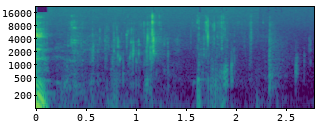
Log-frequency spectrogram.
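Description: A brief thump at the start, then someone sipping beer, with quiet wet mouth clicks and swallowing sounds spread over a few seconds, no talking.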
